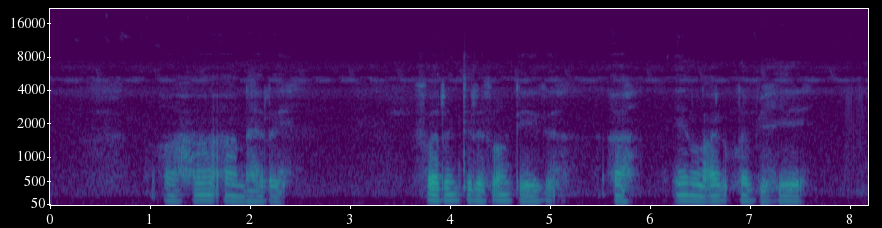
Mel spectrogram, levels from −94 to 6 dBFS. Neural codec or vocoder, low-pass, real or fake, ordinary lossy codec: none; none; real; none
